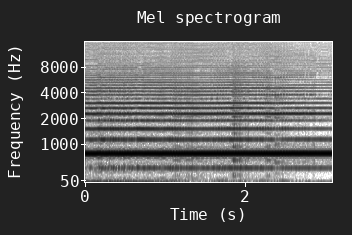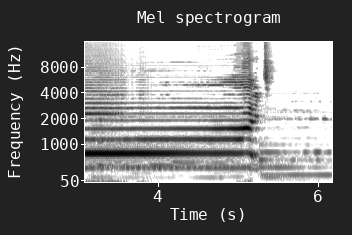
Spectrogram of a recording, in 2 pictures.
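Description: Male voice singing one long, loud high note, steady in pitch, for about five seconds. It flicks briefly upward and breaks off. Soft backing music carries on underneath and after it.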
